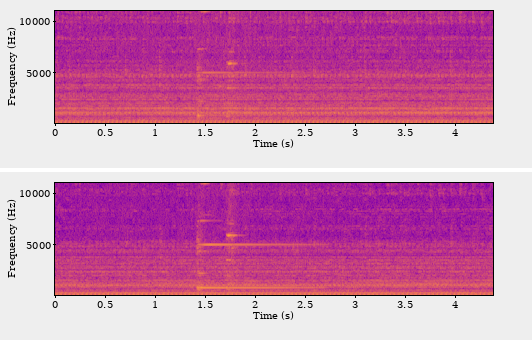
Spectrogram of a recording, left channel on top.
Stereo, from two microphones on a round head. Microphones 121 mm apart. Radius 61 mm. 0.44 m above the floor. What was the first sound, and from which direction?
An engine running, 70° left (ahead or behind).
